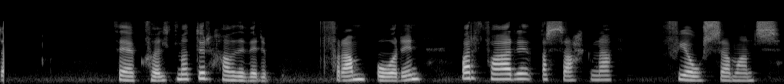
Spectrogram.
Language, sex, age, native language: Icelandic, female, 40-49, Icelandic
